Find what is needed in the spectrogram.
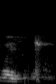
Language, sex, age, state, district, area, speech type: Assamese, female, 30-45, Assam, Dibrugarh, rural, conversation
